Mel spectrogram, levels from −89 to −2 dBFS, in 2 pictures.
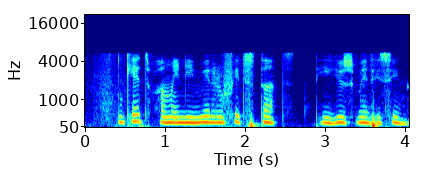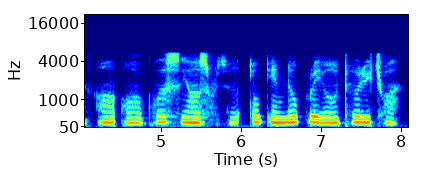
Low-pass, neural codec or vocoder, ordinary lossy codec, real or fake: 5.4 kHz; codec, 16 kHz, 1 kbps, X-Codec, HuBERT features, trained on LibriSpeech; AAC, 48 kbps; fake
